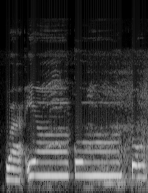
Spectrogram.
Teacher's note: Nah, pada satu potongan ayat ini terdapat dua bacaan ikhfa, yakni adanya nun mati yang bertemu dengan huruf kaf dan nun mati yang bertemu dengan huruf ta. Jadi cara membacanya adalah masuk dengan mendengung.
